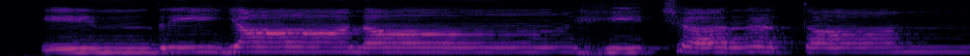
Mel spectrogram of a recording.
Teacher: that anusvara will change from an M to an NG, if you will, the G being silent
